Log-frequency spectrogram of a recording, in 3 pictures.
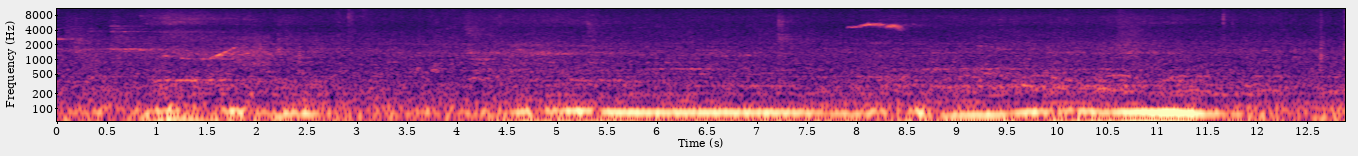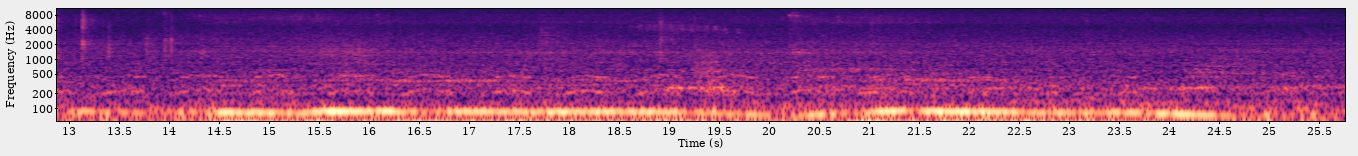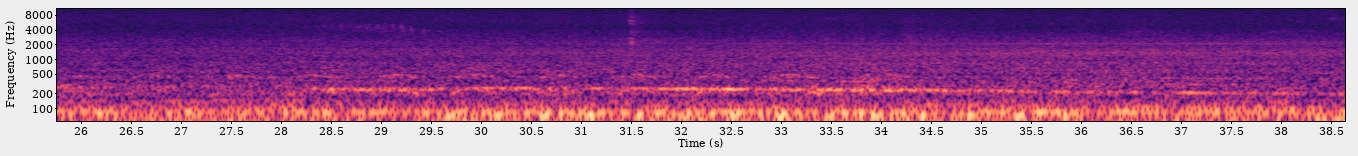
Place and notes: {
  "date": "2020-06-06 16:43:00",
  "description": "\"Saturday afternoon without laughing students but with howling dog in the time of COVID19\" Soundscape\nChapter XCIX of Ascolto il tuo cuore, città. I listen to your heart, city\nSaturday, June 6th 2020. Fixed position on an internal terrace at San Salvario district Turin, eighty-eight days after (but day thirty-four of Phase II and day twenty-one of Phase IIB and day fifteen of Phase IIC) of emergency disposition due to the epidemic of COVID19.\nStart at 4:43 p.m. end at 5:26 p.m. duration of recording 43’22”",
  "latitude": "45.06",
  "longitude": "7.69",
  "altitude": "245",
  "timezone": "Europe/Rome"
}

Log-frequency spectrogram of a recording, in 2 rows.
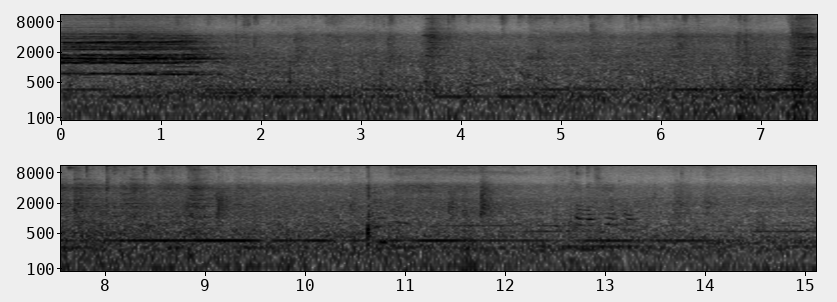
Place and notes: {
  "title": "Fengyuan Station, Fengyuan District - At the station platform",
  "date": "2017-01-22 12:40:00",
  "description": "At the station platform, Escalator, Station Message Broadcast, The train arrives",
  "latitude": "24.25",
  "longitude": "120.72",
  "altitude": "221",
  "timezone": "GMT+1"
}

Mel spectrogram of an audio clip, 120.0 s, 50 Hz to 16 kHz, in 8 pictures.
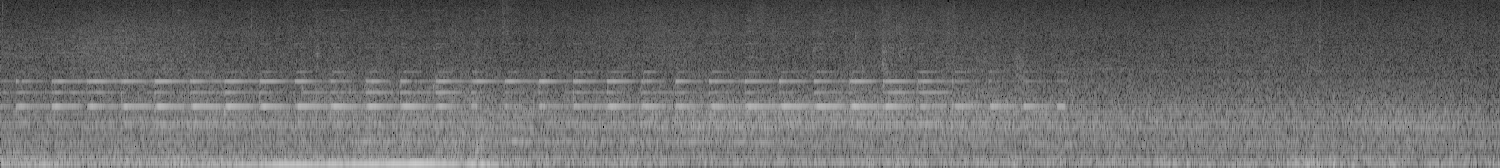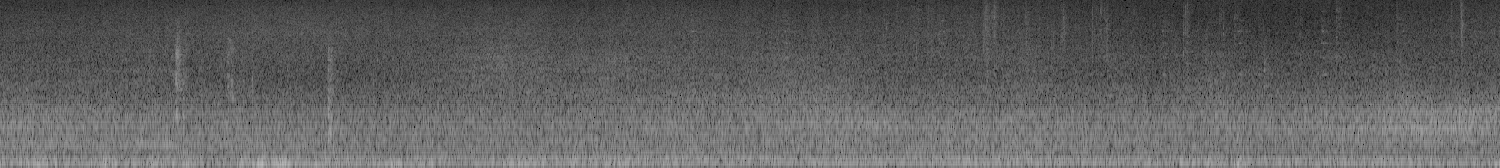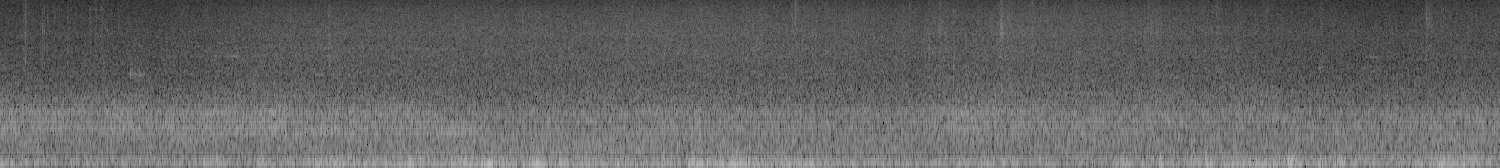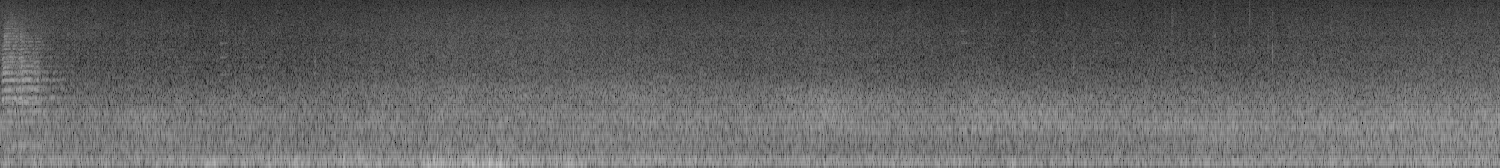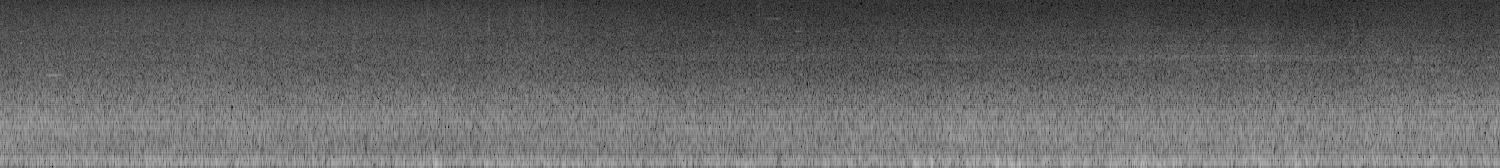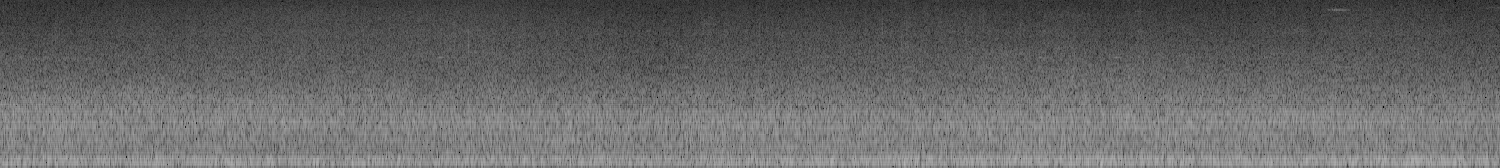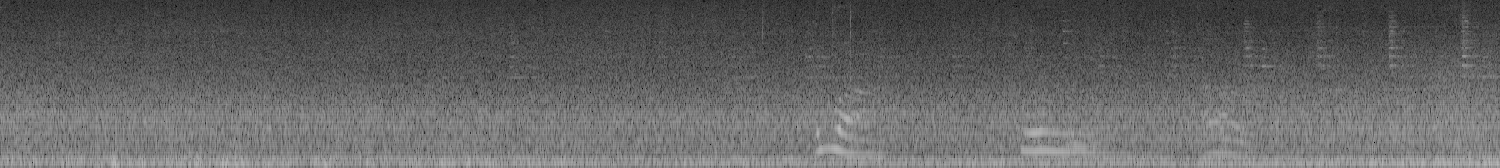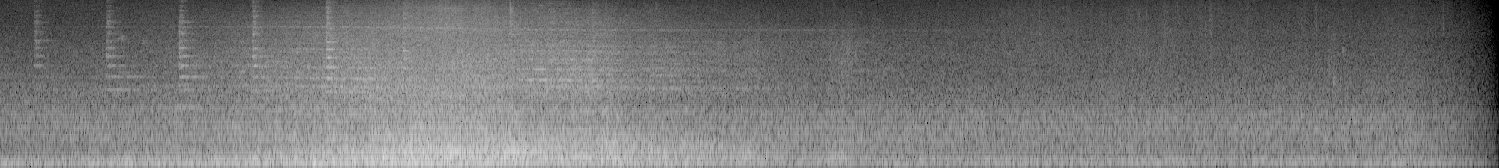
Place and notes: {
  "title": "Airport Blvd, Austin, TX, USA - Red Line Train Passby",
  "date": "2020-02-04 15:48:00",
  "description": "The red line in Austin stops just north of here and when it starts back up, it stops traffic at this intersection. It feels like an eternity but only takes a few minutes for it to slowly roll passed. The bell alerting drivers to the gate going down is digital, which becomes obvious at the end of the bell sound when it stops playing mid-ring.\nRecorded on an H2 with a HPF at 160 Hz to deal with some wind that kicked up between the gates going down and the train passing by.",
  "latitude": "30.33",
  "longitude": "-97.72",
  "altitude": "211",
  "timezone": "America/Chicago"
}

